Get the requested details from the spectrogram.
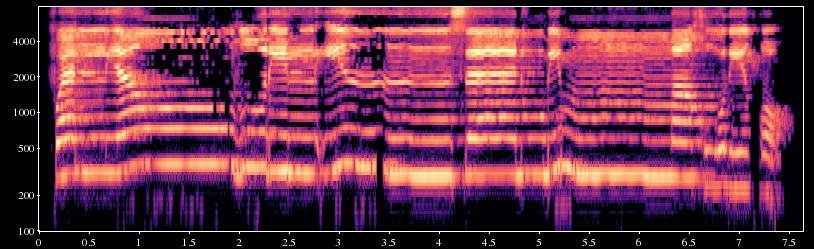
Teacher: kita memantulkan huruf qaf sukun karena wakaf di sini dengan suara yang tebal dan kuat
